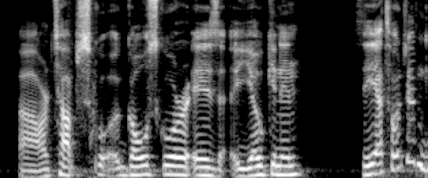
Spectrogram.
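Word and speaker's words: Jokinen: top goal scorer is jokingen see I told you I'm getting better with the names is the J is silent the J's shot joking in that sounds way better than joking uh but I you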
